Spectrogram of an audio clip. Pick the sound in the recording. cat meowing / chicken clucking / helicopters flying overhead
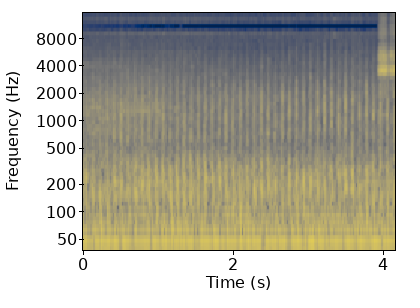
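helicopters flying overhead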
